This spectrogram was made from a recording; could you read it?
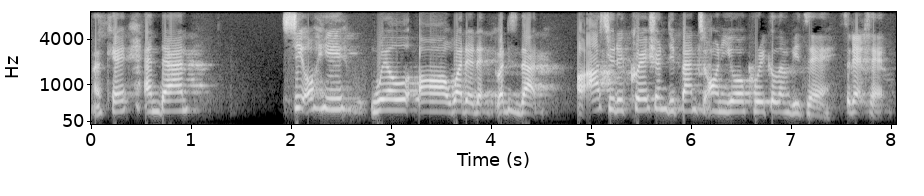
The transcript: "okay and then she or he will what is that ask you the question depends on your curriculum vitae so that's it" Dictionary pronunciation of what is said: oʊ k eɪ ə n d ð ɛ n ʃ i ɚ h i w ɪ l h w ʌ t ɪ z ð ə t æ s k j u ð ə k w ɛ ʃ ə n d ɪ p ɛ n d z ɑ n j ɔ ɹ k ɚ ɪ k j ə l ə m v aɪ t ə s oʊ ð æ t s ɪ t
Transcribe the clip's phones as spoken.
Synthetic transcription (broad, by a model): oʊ k eɪ ə n d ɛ n s i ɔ h i w ɪ l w w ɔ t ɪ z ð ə t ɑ s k j u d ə k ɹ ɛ ʃ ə n d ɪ p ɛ n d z ɑ n j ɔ k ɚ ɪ k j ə l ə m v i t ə s oʊ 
